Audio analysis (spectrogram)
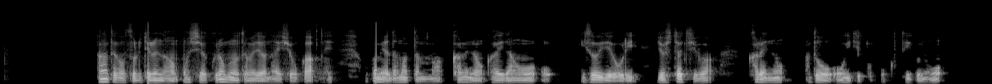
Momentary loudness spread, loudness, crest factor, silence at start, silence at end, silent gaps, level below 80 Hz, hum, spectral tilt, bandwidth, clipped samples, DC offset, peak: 10 LU; -25 LUFS; 20 dB; 0.95 s; 0.5 s; 6.51-6.56 s, 7.95-8.05 s; -58 dBFS; none; -8 dB/octave; 7.4 kHz; under 0.1%; under 0.1%; -4 dBFS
